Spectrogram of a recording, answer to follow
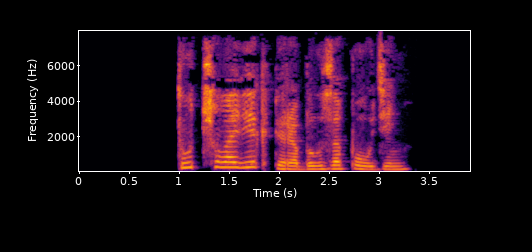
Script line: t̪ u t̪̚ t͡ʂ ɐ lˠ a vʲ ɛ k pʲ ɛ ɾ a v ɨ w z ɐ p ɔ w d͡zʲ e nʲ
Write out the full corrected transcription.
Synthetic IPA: t̪ u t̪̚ t͡ʂ ɐ lˠ a vʲ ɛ k pʲ ɛ ɾ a b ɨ w z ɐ p ɔ w d͡zʲ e nʲ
